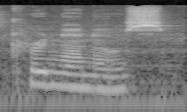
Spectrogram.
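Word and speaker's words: Cernunnos: So pronounce Kernanos, also known as Hearn, is a Celtic stag god who represents connection to the earth.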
